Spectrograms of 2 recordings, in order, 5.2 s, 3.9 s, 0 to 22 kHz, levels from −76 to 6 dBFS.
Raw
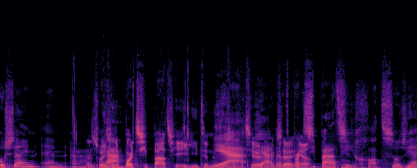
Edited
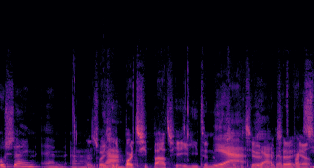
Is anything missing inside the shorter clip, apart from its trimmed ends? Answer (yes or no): no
